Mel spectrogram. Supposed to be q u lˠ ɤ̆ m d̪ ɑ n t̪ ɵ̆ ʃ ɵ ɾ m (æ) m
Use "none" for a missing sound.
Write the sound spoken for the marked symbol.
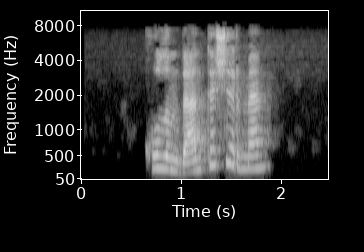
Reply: æ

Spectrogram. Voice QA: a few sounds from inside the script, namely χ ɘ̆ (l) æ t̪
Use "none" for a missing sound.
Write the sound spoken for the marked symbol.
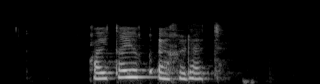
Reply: ɾ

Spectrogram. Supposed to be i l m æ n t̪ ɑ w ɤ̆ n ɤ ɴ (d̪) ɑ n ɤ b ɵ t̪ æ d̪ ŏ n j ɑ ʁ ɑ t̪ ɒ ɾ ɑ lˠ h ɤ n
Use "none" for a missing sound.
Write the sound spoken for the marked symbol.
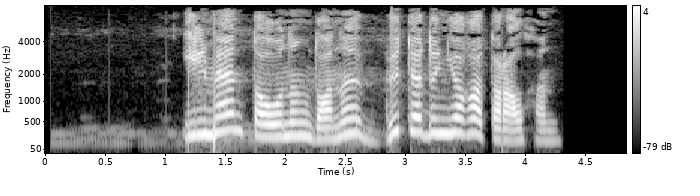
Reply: d̪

